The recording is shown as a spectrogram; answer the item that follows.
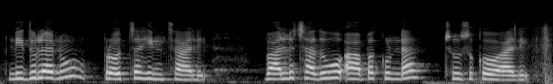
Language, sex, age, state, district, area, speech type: Telugu, female, 18-30, Telangana, Nirmal, urban, spontaneous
